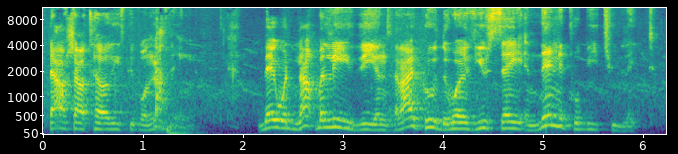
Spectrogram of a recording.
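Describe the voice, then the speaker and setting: A woman's voice: low-pitched, expressive, normal speed, fairly bright tone, a little hiss or hum. A woman acting a bitter, cursed undead sea captain with archaic, menacing speech in a radio drama. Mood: threatening.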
